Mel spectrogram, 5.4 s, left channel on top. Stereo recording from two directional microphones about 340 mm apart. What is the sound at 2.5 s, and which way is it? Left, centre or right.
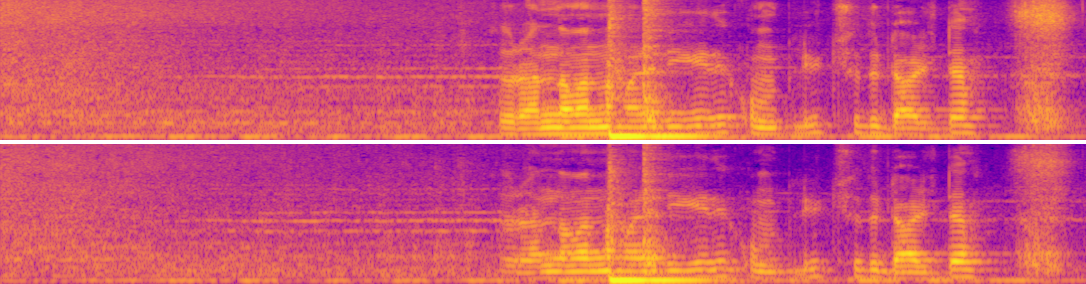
Speech, centre.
